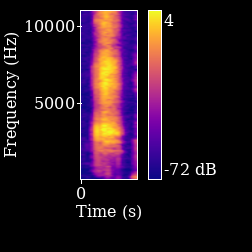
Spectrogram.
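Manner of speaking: "チュ" as a brief, isolated ch sound; CH sound demo. Shown as a demonstration. Teacher explaining C beside H to learners, "チュ" sounded out alone. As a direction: sound out "チュ" for C next to H. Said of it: "の発音になります".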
